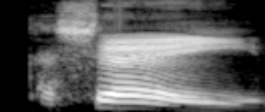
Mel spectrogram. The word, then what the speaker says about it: cachet: our second word again you still Remember the pronunciation of the word cache.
